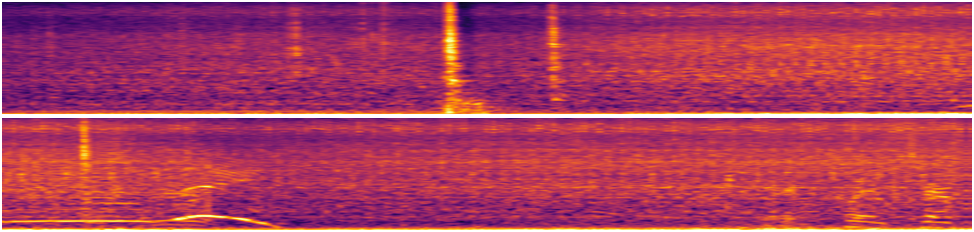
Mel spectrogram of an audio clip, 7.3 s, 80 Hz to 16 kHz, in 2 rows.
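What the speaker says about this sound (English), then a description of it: "Got a twin turbo V6." Maserati twin-turbo V6 idling with the hood open, a steady low engine hum close by, a brief click and a short whistling tone partway through.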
